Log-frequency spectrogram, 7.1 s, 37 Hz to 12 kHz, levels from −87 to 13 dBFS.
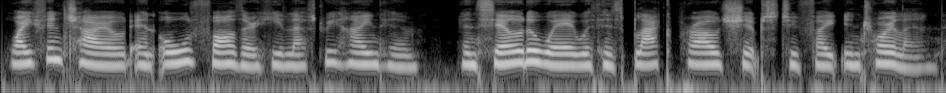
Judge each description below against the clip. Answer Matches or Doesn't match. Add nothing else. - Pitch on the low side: Doesn't match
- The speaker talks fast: Doesn't match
